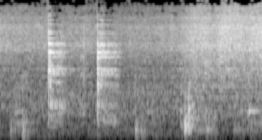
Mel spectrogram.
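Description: Sliced green chilies hit a lightly oiled pan of onion and garlic with a steady sizzle, while a spoon scrapes and stirs in several sharp, close strokes.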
